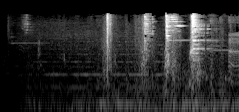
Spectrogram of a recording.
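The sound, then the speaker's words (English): Lion-O's Sword of Omen clangs in a Thundercats cartoon: four bright, ringing metallic strikes come in quick succession, growing louder over a low rumbling background. “Look at the way he wields the Sword of Omen! There it is! The Thunder Smack! That's his signature move right there.”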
